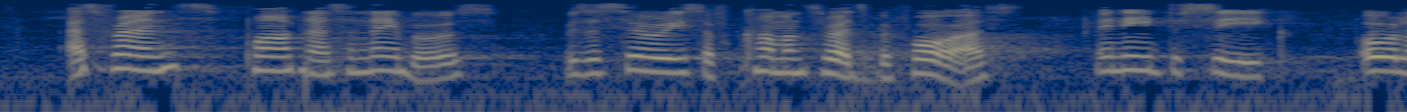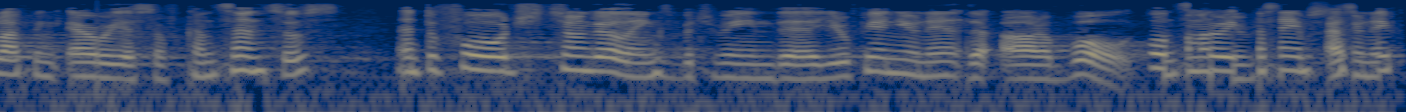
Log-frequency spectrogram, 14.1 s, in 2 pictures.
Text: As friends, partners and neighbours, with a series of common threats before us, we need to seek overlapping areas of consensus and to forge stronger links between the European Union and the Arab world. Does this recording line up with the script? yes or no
no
